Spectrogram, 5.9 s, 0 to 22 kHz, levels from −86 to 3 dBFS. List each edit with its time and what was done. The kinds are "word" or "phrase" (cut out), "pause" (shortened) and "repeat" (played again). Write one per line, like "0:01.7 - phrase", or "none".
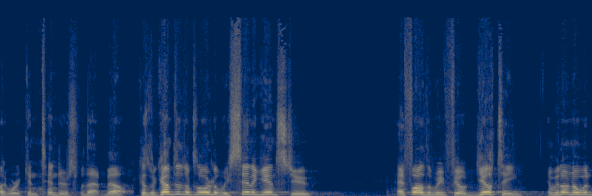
0:01.3 - pause
0:01.9 - word
0:04.0 - word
